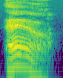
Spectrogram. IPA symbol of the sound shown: ɛə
